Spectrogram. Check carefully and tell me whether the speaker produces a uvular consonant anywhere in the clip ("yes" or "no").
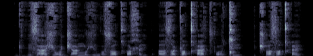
yes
